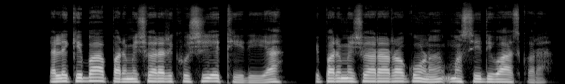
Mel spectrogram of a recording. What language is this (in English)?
Mahasu Pahari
